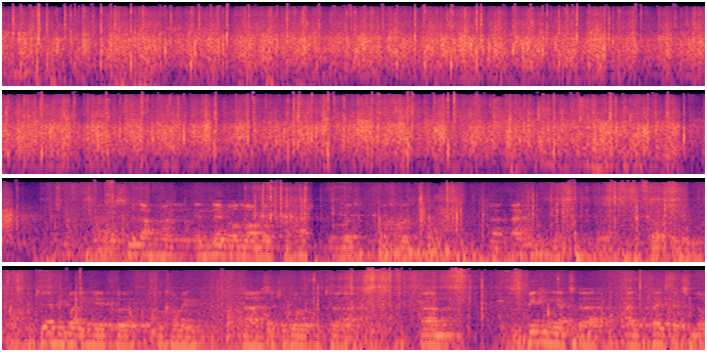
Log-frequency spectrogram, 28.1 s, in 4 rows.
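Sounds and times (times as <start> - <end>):
audience round of applause: 0.0 - 14.4
speech: 15.5 - 28.1.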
